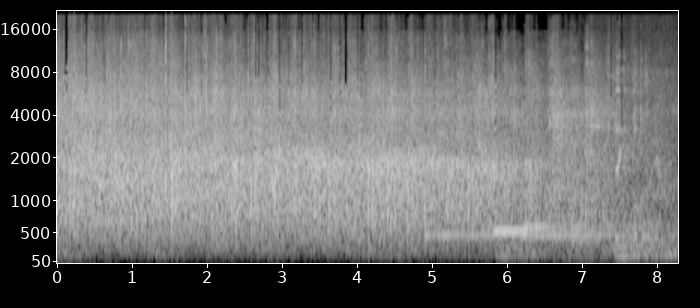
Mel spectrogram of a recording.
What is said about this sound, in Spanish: Un fuerte aplauso para nuestros hermanos.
